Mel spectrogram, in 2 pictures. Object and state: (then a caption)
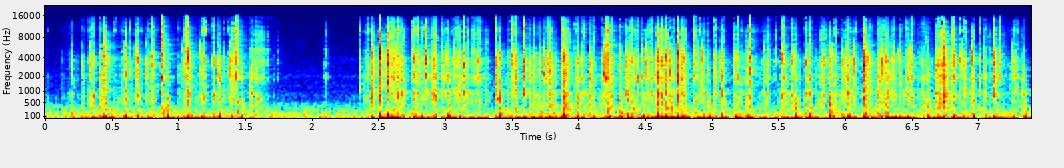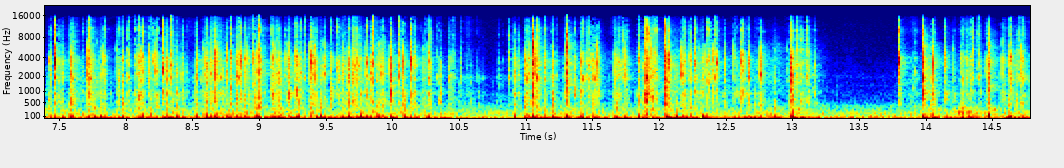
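Compact plastic keyboard being typed on. Fingertips type quickly on a compact white plastic keyboard with low-profile keys, producing a dense stream of light, crisp clicks and taps. The typing pauses briefly about three times, and a steady low rumble sits underneath throughout.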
